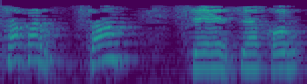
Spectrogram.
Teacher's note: القاف هي المفخمة والراء مفخمة عند الوقف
